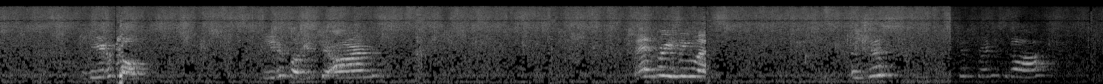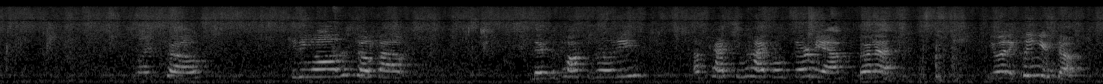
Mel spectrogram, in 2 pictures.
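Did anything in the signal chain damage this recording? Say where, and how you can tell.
Yes. There are short glitches at 1.14, 4.14, 5.47, 7.04 and 10.88 s. Each lasts roughly 80 to 100 ms, about three to four frames at 26.1 ms per frame, and the audio jumps ahead at each one. That pattern points to a broken MP3 bit reservoir in the codec or storage stage, likely from frames being dropped. The frames after each gap reach back for borrowed bits and decode someone else's bytes.

At 9.51 s the whole level drops by about 12 dB in a single step and stays down to the end. The sound and the background noise fall together, with no fade. That's a sudden gain jump, likely a digital gain setting or bit shift applied in the processing or driver stage without a ramp. Because the noise floor drops along with the sound, the change happened to the whole signal and not at the source.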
